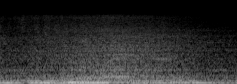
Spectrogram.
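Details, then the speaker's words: 2008 GMC Yukon V8 cold start: uneven sputtering and stumbling under throttle, then stalls, until warm after 25–45 minutes; cause found as HO2S Bank 2 Sensor 1 short circuit causing misfire. "شوف الحين بدأت المشكلة، شوف. يبدأ تفتف. كذا. خلاص الآن يطفى."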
